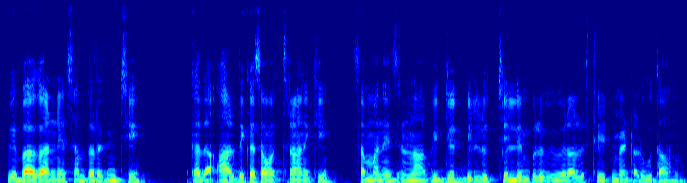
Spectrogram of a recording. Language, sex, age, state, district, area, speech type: Telugu, male, 18-30, Telangana, Komaram Bheem, urban, spontaneous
